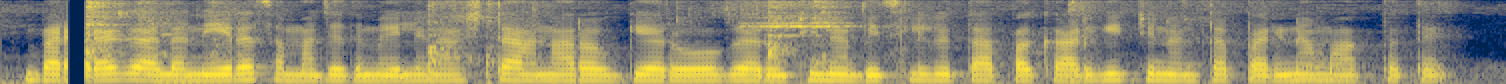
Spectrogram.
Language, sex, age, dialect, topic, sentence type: Kannada, female, 18-24, Central, agriculture, statement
